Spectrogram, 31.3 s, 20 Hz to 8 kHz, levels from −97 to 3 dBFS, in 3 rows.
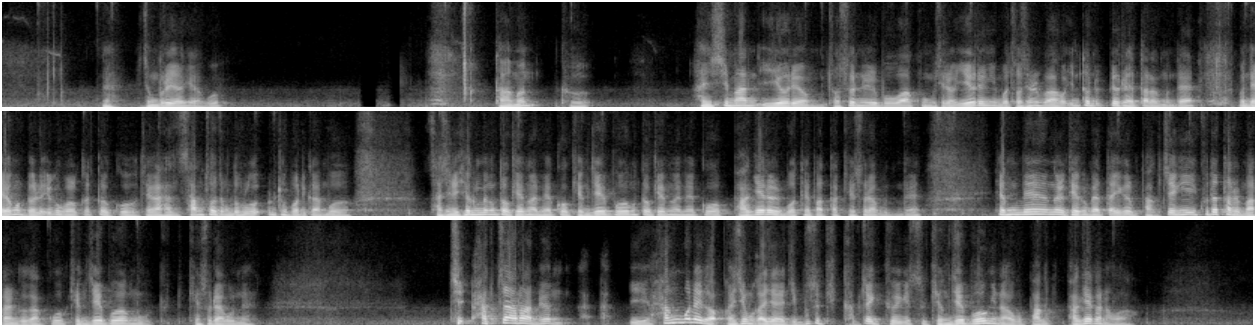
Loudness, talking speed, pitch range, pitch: -18 LUFS, 330 characters per minute, 105-140 Hz, 120 Hz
